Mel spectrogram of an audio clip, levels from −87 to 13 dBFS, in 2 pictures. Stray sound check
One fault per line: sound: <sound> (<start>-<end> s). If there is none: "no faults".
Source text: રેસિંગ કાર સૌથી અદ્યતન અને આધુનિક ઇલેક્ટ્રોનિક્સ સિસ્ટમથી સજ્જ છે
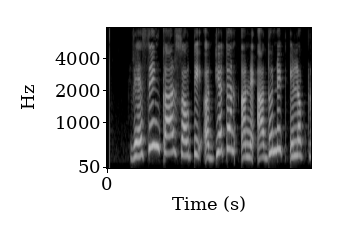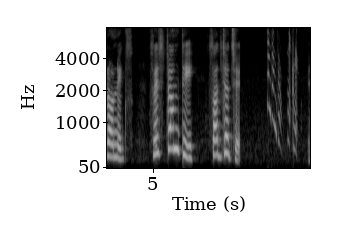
sound: chirp (7.3-8.0 s)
